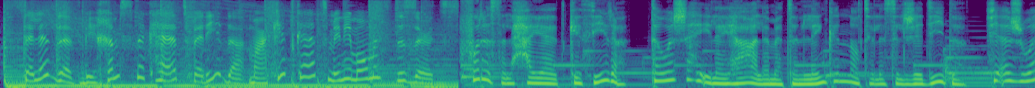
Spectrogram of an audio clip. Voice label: Arabic Corporate Narrations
